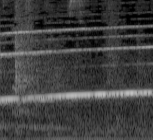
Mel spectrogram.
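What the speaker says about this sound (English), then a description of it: "do you hear that fire alarm?" A fire alarm in the video game Life is Strange rings steadily for a moment: a continuous high electronic tone with harmonics, holding level and loud throughout, with no voices.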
